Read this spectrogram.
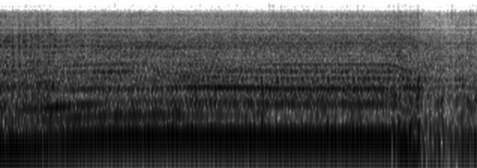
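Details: Boat engine that had been sitting, wouldn't turn over due to the breaker, now with a new impeller: steady, even idle with a smooth low drone easing down near the end; starts and runs normally.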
